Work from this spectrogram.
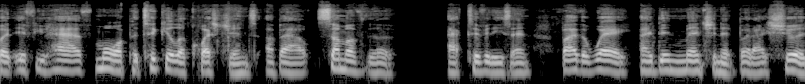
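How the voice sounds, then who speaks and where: On a very clean recording with a silent background, a woman with a very deep, low pitch speaks at a moderate pace in a monotone, flat intonation. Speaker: licensed clinical social worker and caregiver. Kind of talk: interview testimony. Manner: halting, self-noted stutter.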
